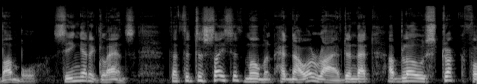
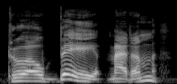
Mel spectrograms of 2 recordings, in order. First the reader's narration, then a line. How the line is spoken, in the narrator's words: thundered Mr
